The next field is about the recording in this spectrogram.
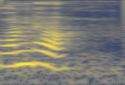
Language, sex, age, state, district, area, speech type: Assamese, female, 18-30, Assam, Darrang, rural, read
